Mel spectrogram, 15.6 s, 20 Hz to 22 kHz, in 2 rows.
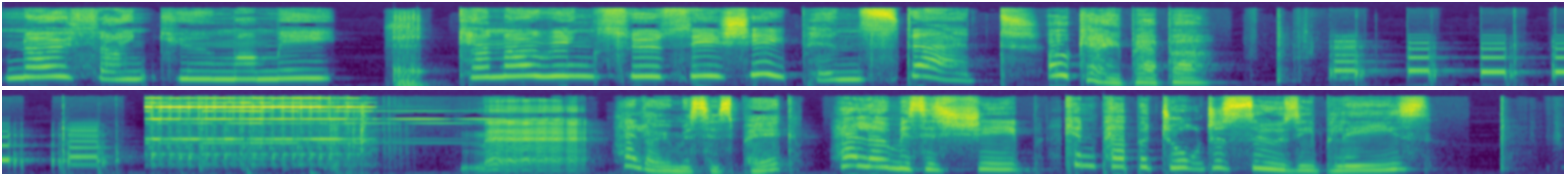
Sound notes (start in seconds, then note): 1.9 snorts; 8.1 phone rings; 10.2 bleats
